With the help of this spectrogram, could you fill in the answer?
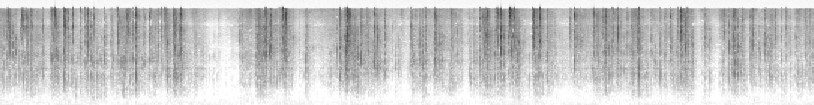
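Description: Hands scrunch and crinkle an empty, thin, clear cellophane bag printed with hearts. The result is a dense, bright crackling with almost no low end, rising and falling in bursts, with a brief quieter lull around three seconds in.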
